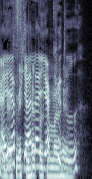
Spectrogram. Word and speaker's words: Eyjafjallajökull: Nein, Eyjafjallajökull, glaube ich.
